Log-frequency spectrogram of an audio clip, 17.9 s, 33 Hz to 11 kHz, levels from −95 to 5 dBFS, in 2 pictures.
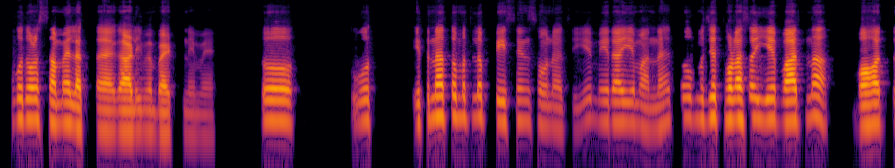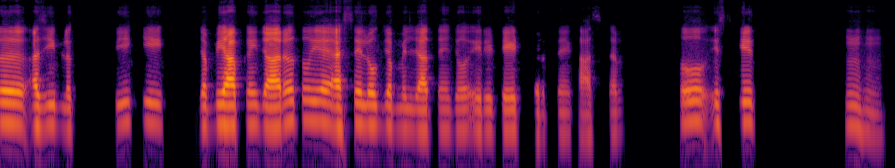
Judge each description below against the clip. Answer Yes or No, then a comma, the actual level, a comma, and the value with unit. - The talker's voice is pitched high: No, medium, 155 Hz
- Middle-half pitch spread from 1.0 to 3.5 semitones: No, average, 4.5 semitones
